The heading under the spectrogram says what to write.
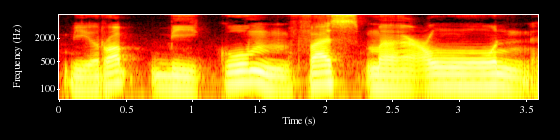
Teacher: izhar syafawi hukumnya baca jelas tak berdengung dia maka baca pendek saja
